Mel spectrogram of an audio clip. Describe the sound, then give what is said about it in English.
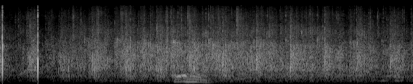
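Audience applause during a church service, steady and dense clapping that carries evenly through to the end after a brief sharp click at the start. “Let's give a hand to them, okay, will you?”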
